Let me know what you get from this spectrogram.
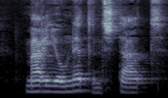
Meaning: a puppet state
- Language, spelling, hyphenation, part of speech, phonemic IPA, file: Dutch, marionettenstaat, ma‧ri‧o‧net‧ten‧staat, noun, /maː.ri.oːˈnɛ.tə(n)ˌstaːt/, Nl-marionettenstaat.ogg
